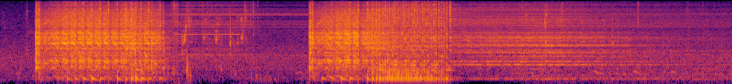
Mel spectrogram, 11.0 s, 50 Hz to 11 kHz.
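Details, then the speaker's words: Audi A6 C5 2.5 TDI V6 (AKE) diesel, two injection pumps already replaced, injection angle set: catches and runs rough a couple of seconds, then dies abruptly, as if the immobilizer cuts it, but no immobilizer error; start-then-stall, cause not confirmed. "the problem is that the car starts and then stalls, as if the immobilizer turns off the engine, but there is no error on the immobilizer"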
